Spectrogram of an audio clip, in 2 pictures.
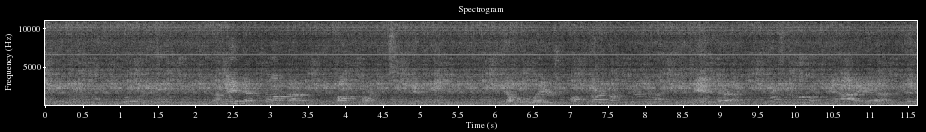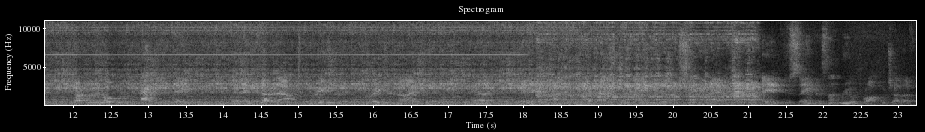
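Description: Engine-sound simulator in an electric RC T-6 Texan model, playing a recorded aircraft engine through its speaker as a steady low drone. It stops about 21 seconds in.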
